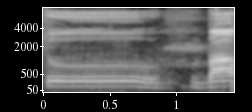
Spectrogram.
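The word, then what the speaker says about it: توبوا: ता वाव पेश तू, बा वाव पेश बू, ध्यान रखें यहाँ पे ता वाव पेश तू है, यहाँ बा वाव पेश बू है, ये अलिफ खाली है, इस अलिफ का कोई काम नहीं है, ये अलिफ खाली है, हिज्जे में भी नहीं पढ़ा जाएगा, रवा में भी नहीं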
